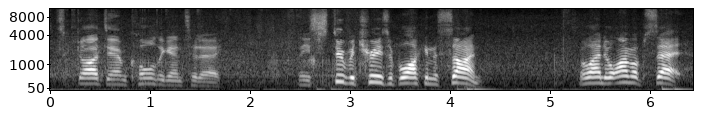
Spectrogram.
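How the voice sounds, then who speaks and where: Holding the camera at arm's length outdoors by a wooden deck and yard, a young house painter vlogs casually, rambling and joking along the way. His voice sits high, bright and forceful, with lively intonation at a moderate pace; slight background noise marks the rough recording.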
